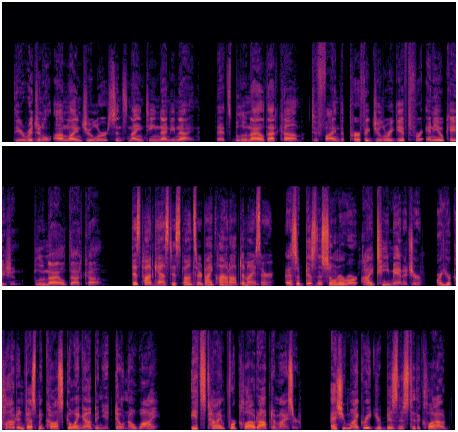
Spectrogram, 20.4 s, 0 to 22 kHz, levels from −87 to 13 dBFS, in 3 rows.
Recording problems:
thin; very; fading below 300 Hz

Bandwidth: 15.5 kHz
